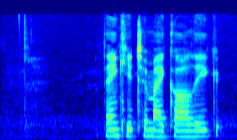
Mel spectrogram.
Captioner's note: speaking French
